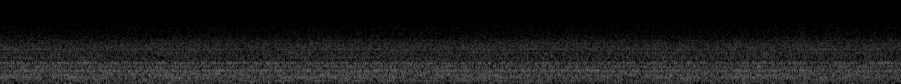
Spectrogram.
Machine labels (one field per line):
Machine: fan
